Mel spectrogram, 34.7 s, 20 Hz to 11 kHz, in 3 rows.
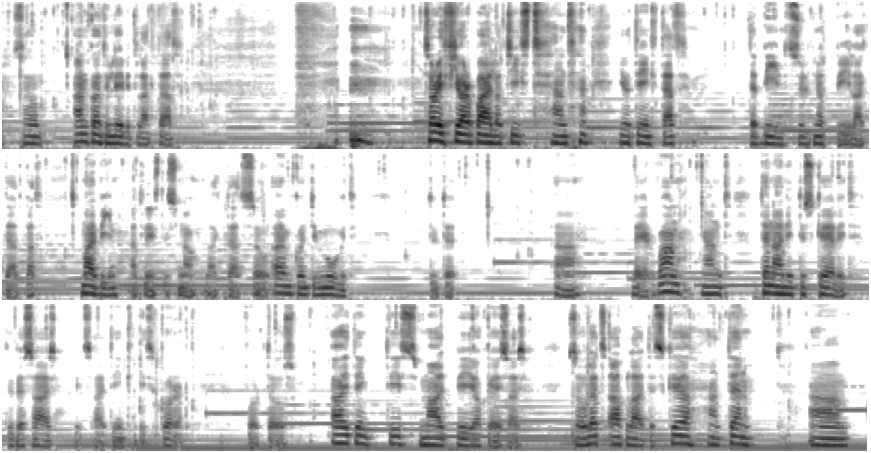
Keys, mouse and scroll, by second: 1.3 ctrl+s, 1.3-15.3 middle drag, 1.3-2.7 right drag, 1.3 x, 2.3 a, 2.7 ctrl+s, 6.8 ctrl+s, 15.3 m, 17.6-28.5 drag, 18.3-23.2 middle drag, 21.5 s, 24.9-27.3 middle drag, 25.9 s, 27.9 s, 28.5-31.8 middle drag, 31.8 ctrl+a.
